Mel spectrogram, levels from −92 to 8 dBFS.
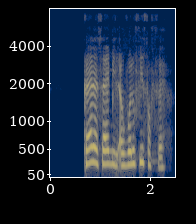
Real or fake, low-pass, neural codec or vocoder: real; 7.2 kHz; none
